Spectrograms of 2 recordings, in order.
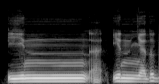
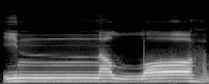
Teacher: suaranya itu kita tahan kita panjangkan sejenak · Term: gunah musyaddadah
